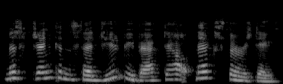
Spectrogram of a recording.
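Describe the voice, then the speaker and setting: A woman voicing an eager, excited young boy shouting his news in a storybook reading. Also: on the high side, normal speed, no room sound, pitched above the performer's own voice, lightly acted.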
